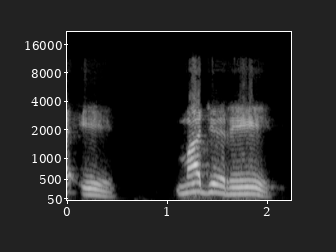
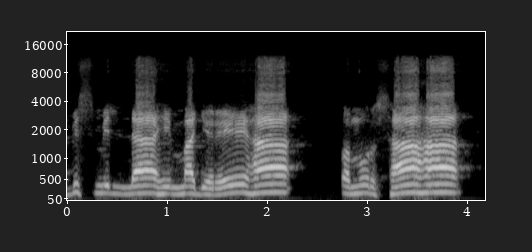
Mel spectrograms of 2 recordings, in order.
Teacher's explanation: الف کو یا کی طرف، زبر کو زیر کی طرف مائل کرنا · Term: امالہ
